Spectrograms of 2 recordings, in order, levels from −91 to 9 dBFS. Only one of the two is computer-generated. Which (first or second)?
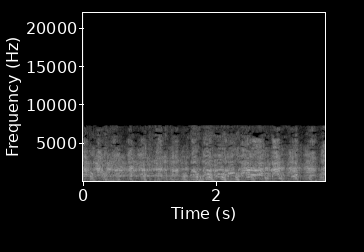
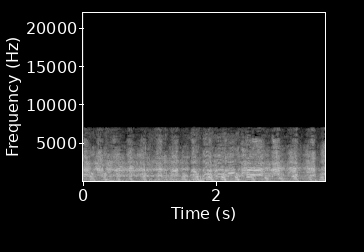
first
